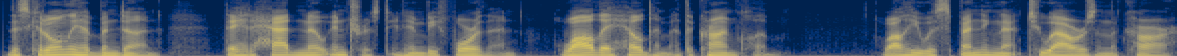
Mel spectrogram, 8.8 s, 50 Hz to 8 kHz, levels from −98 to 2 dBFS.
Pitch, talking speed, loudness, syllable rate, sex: 110 Hz, 210 wpm, -21 LUFS, 6.0 syllables/s, male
